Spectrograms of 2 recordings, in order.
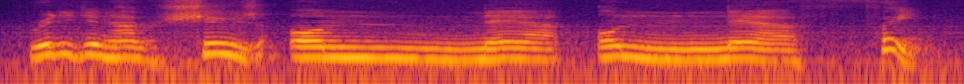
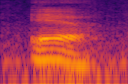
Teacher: it's almost as if he's saying, air. Being a Londoner, he has the square vowel very clear, air. He doesn't say air, although you'll hear it a lot in London now.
